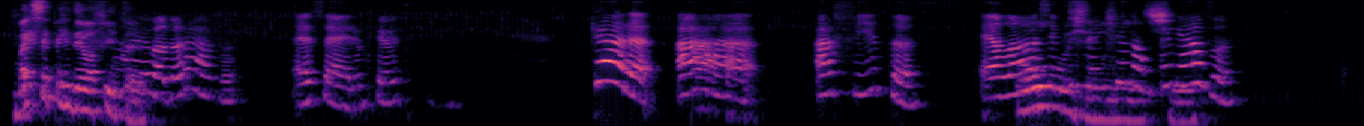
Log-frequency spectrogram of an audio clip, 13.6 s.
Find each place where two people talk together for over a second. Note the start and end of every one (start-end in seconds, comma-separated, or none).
10.2-11.7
